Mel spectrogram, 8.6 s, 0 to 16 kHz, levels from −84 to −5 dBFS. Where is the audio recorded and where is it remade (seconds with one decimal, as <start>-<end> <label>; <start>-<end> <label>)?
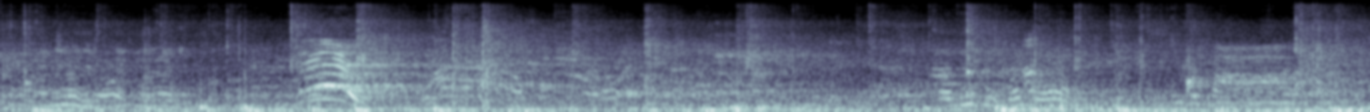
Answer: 0.0-3.5 recorded; 3.5-7.6 remade; 7.6-8.6 recorded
